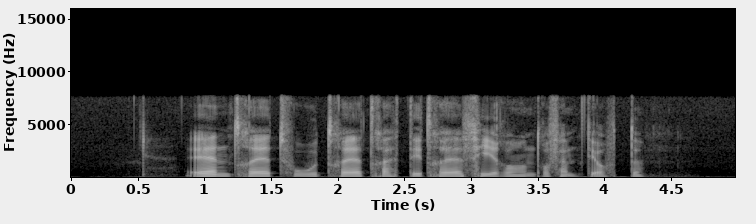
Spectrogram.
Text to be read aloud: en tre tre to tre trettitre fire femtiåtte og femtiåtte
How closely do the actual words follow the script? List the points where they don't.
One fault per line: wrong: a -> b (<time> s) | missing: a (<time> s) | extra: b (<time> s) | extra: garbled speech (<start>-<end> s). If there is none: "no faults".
missing: tre (1.5 s)
wrong: femtiåtte -> hundre (3.4 s)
